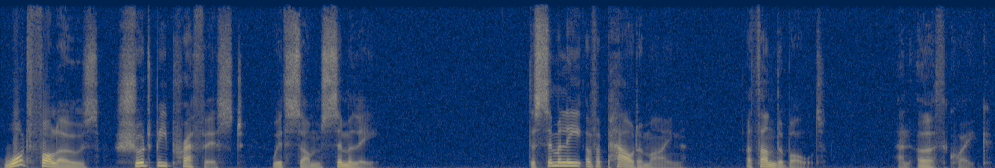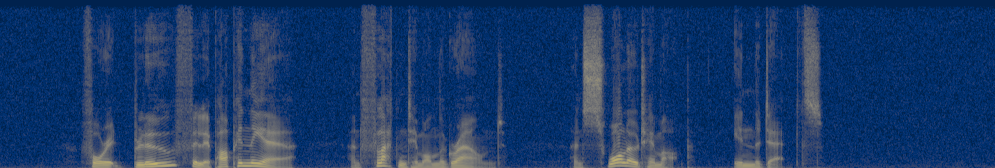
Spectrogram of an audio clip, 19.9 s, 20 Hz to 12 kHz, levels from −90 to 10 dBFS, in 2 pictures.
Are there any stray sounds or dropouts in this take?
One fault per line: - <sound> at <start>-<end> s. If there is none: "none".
none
